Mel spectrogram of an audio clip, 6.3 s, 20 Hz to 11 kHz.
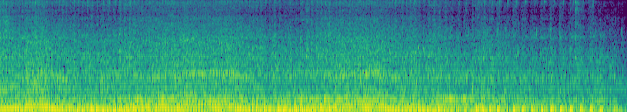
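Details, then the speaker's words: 2014 Yamaha Mio Sporty scooter, 12 years old, just after oil change (drain bolt refitted); low steady even thrum with no knocks or rattles, easing off at end; smooth normal idle. "Yung naririnig nyo, ito yun eh. Yung fender. O, diba? Tahimik na. Smooth."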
